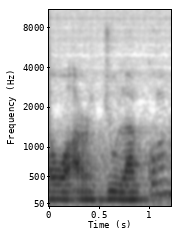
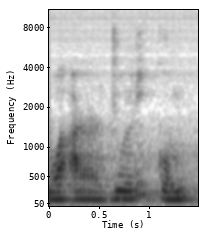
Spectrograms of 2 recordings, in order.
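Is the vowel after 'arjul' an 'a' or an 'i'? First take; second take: a; i. First: The syllable after 'arjul' is 'la'. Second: The syllable after 'arjul' is 'li'. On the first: One reading gives one meaning and legal ruling. "la dengan li itu maknanya beda" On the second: The other reading gives a different meaning and ruling. "la dengan li itu maknanya beda"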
